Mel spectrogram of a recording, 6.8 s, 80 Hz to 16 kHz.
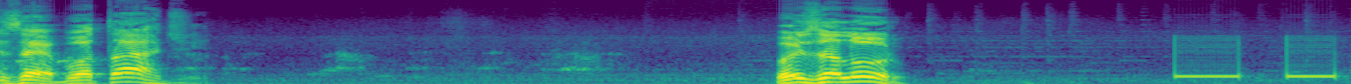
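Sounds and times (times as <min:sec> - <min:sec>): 
speech: 0:00.0 - 0:01.0, 0:03.9 - 0:04.6
phone line tone beeps after a dropped phone call: 0:05.9 - 0:06.7.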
